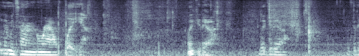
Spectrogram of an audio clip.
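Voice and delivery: quick soft whisper. Real, not acted. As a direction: whisper it close to the mic. Whispering while showing cake.

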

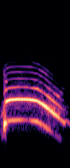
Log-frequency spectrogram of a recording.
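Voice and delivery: high, loud shout of go; shouted command. Acted. Father urges his family up the hill, shouting. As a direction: bark it like a desperate father.

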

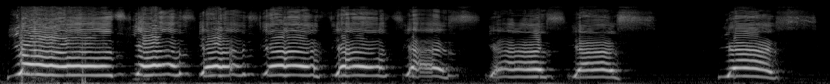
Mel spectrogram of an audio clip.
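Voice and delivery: high-pitched repeated cheers, gradually softening; high jubilant cries trailing away; elated celebration. Real, not acted. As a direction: celebrate a goal, high and fading. Celebrating a goal.

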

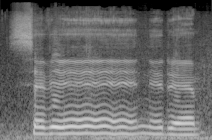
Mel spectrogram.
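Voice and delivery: a lingering playful repeat of Sevinirim; slow drawn-out sevinirim. Shown as a demonstration. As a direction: stretch Sevinirim out very slowly. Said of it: "çok sevinirim".

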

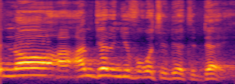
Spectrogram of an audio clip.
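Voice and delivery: rapid-fire scolding, running on and on; scolding granny. Acted. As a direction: rattle off every old offence like a granny. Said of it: "As Granny would say".

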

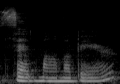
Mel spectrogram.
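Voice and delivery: ordinary delivery, nothing marked

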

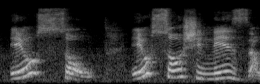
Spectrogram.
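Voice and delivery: slow model sentence. Shown as a demonstration. Teacher models example sentence.

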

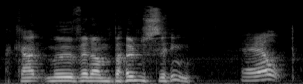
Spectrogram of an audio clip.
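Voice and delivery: loud, half-laughing cries for help; calling for help. Real, not acted. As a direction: yell for help while giggling. Stuck bouncing, calling for help.

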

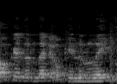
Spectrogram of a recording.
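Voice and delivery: low, soft placating mumble; backing-off crackhead. Retold or imitated. Man backing away from the car, meek and soft. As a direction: back down in a hushed voice. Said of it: "he was like".

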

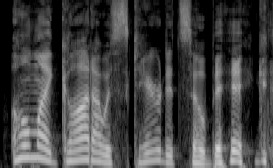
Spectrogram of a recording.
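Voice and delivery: imitating a scared old lady, pitched high then dropping. Fisherman mimicking an onlooker's fright at his catch, scared old lady voice. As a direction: play an old lady's high, startled exclamation. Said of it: "you hear this old lady go".

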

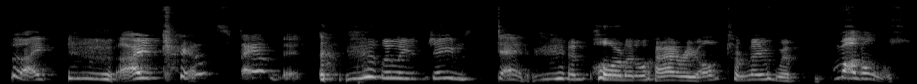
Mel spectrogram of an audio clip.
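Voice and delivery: loud, high, slow sobbing lament; wailing cry. Acted. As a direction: weep as if your heart breaks. Hagrid weeping over orphaned Harry.

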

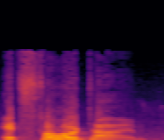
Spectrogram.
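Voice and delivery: loud, drawn-out heroic announcement; battle declaration. Acted. Young man ready to defend his honor, loud declaration. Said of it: "And he says".

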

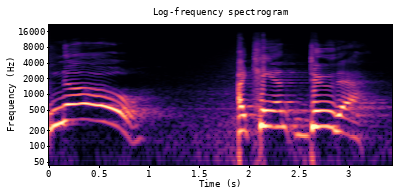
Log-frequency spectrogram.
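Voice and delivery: high, drawn-out cry of refusal; anguished refusal. Acted. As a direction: stretch it out high, then slow down. Joseph's last refusal to the voice.

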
